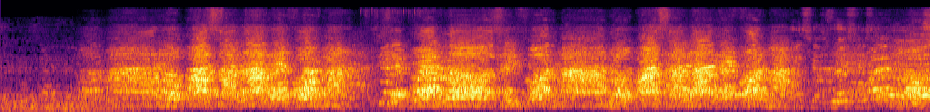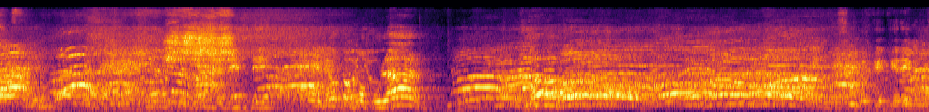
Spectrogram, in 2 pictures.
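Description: A crowd of men and women chants loudly in unison.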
